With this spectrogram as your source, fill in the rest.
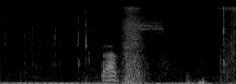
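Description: A man speaks briefly and casually, close to a microphone.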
